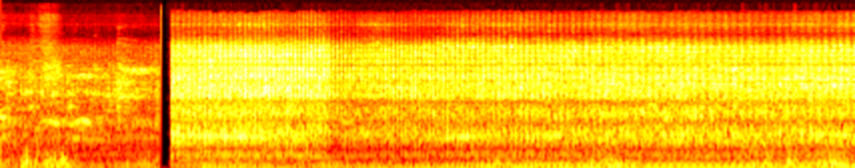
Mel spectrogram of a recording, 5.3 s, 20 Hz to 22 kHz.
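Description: A 2019 New Holland Dabang tractor engine runs steadily close by, a continuous loud diesel drone with a brief cutout near the start, then a sustained rumble.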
